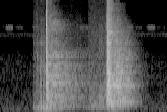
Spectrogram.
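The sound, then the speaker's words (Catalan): A key turns twice in the lock of a farmhouse door just slammed shut: two sharp clunks roughly a second apart, joined by a rough scraping rattle, then quiet. No voices. “Després, dues voltes de clau.”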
